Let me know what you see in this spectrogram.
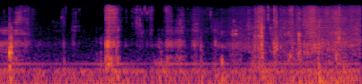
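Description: A person biting and chewing food close to the microphone: a sharp crunch just after the start and another about a second and a half in, then quieter wet chewing with small clicks.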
